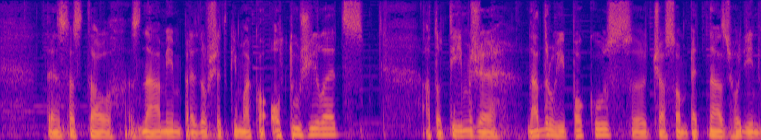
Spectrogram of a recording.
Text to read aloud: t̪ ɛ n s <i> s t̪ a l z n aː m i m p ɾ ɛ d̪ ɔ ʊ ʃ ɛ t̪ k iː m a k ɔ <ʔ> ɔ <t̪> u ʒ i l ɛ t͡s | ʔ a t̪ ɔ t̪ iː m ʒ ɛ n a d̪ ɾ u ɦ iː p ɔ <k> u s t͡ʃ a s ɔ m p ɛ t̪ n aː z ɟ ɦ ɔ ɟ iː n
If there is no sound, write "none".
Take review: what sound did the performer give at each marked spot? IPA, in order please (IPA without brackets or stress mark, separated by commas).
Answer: a, ʔ, t̪, k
